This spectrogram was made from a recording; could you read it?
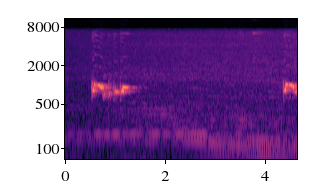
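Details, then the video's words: Bangkok zebra dove song: a vibrating, trilled coo lasting around a second, followed by a gap of steady low hum before the next phrase starts at the very end. "Bikin Kutut Bangkok Ikut Manggung DENGAN VIDEO INI,Pasti GACOR NYAUT dan NGAYER"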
